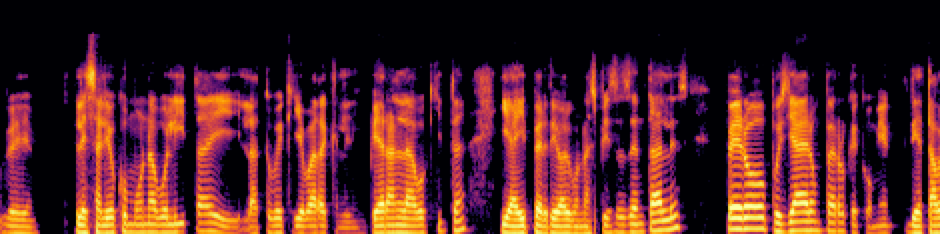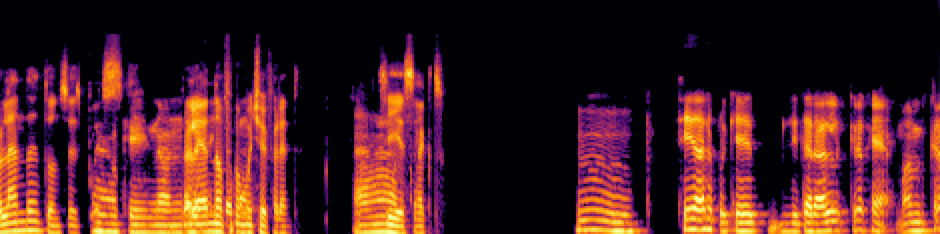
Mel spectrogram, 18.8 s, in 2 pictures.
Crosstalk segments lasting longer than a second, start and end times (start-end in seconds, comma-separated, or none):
10.3-12.1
